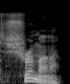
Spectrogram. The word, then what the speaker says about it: Śramaṇa: Rama, pronounced Śramaṇa, meaning striver or seeker.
